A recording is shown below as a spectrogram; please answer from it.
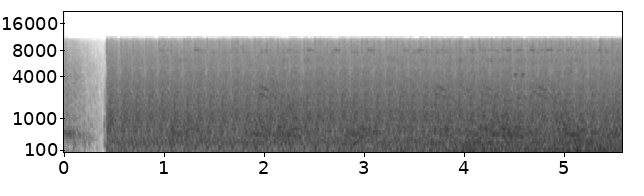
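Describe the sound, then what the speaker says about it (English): Machine gun fire in zombie mode of Counter-Strike Online, a dense, continuous stream of rapid shots starting abruptly after a brief quiet moment and holding loud and steady to the end. "obviously this machine gun is worse than the rifle I used like before"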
